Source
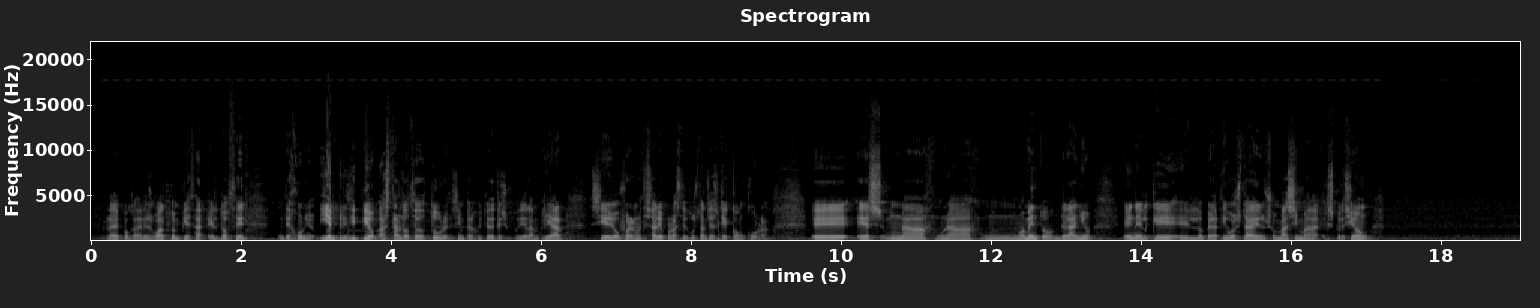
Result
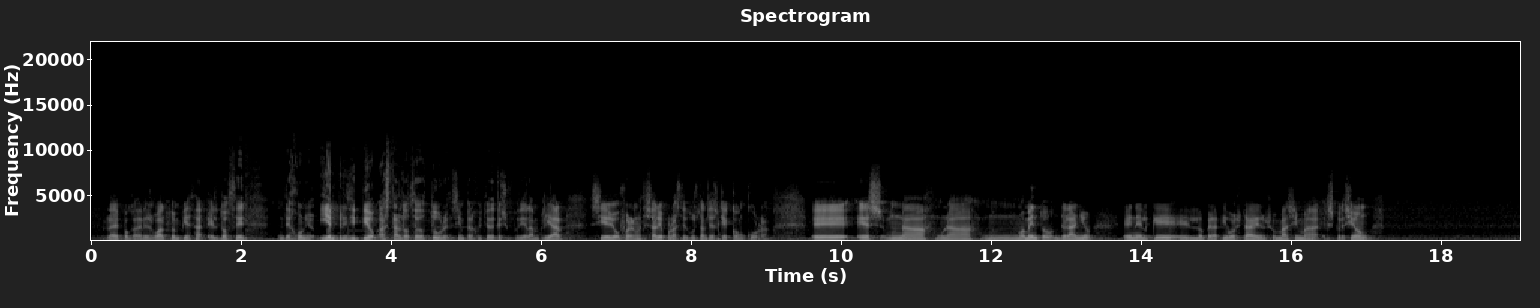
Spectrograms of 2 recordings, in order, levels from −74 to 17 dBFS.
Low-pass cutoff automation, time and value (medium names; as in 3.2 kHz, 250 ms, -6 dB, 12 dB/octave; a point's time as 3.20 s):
low-pass 24 dB/octave
1.27 s 3.9 kHz
1.97 s 9.9 kHz
5.50 s 9.9 kHz
6.48 s 5.1 kHz
12.74 s 5.1 kHz
13.33 s 2.4 kHz
15.87 s 2.4 kHz
16.46 s 4.4 kHz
